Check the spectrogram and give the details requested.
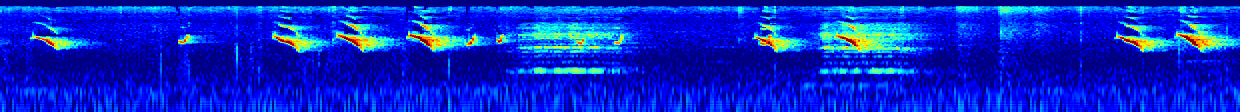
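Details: Baby chickens chirping: high, sharply falling whistled peeps in quick pairs and triplets, separated by short pauses, with a lower, buzzier harmonic call heard twice and a steady low rumble underneath.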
